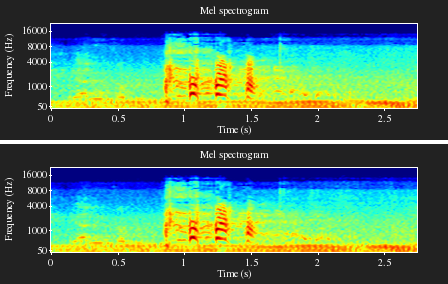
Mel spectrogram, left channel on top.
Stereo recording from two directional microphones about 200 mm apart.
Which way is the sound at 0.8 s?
10° left (ahead or behind).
